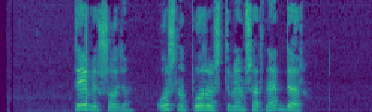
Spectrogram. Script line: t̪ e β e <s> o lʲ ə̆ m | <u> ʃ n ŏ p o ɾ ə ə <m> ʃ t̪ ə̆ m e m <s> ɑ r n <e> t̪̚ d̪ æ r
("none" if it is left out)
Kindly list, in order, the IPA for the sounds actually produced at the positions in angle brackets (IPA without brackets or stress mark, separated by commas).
ʃ, o, none, ʃ, æ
